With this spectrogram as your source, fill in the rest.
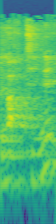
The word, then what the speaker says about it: Martinez: Et encore que vous avez une vieille famille lilloise qui est connue depuis le XIVe siècle, qui s'appelle Martinet et qui s'écrit EZ, et qui n'a pas d'ancêtre espagnol.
